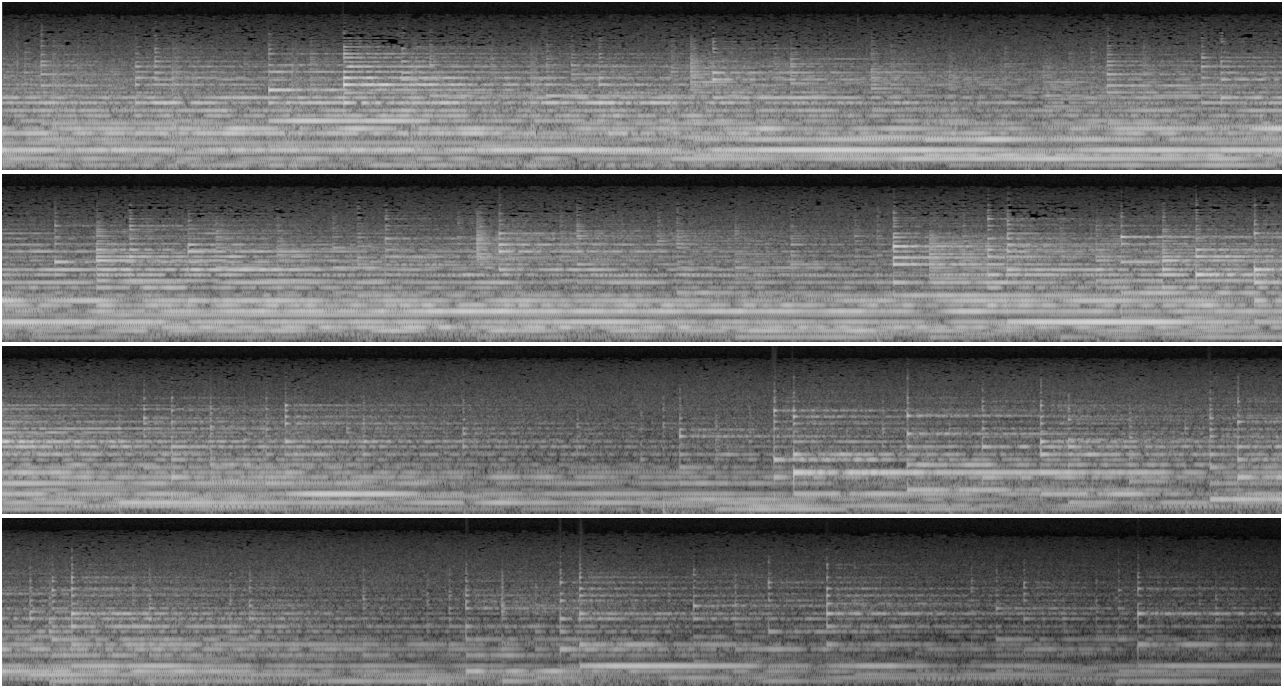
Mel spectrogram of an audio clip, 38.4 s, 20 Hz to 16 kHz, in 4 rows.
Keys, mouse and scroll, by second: 1.3-2.9 drag, 4.1 click, 4.7 click, 6.7 Tab, 6.9 click, 7.4 ctrl+l, 8.0 click, 8.6 Tab, 9.2 click, 11.7 click, 12.7-13.9 drag, 16.9 click, 18.2 Tab, 18.6 click, 18.8 Tab, 20.1 click, 20.4 scroll up 1, 21.6 click, 22.3 scroll down 1, 23.0-23.7 scroll up 1, 23.7 click, 26.3 scroll down 1, 28.4-29.4 drag, 30.3 click, 33.2 alt+a, 37.9 click.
